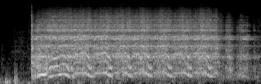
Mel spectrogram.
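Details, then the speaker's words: Cold-weather start attempt on a small engine: fuel pump heard priming, choke on, push-button start. The whining starter wavers for about two seconds without catching; it cranks but won't start. The owner then notes the fuel needed turning up. "there comes the fuel we'll pull the choke on and hit the button doesn't seem to want to start"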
